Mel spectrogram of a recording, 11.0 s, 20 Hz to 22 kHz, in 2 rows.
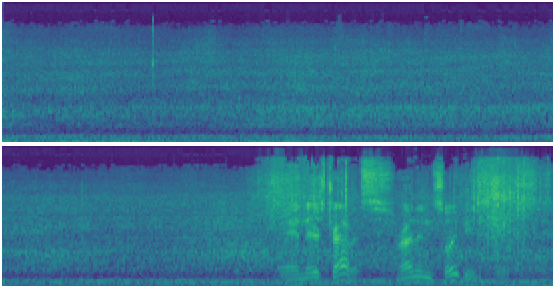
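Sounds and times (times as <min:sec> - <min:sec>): combine harvester rumbling: 0:06.5 - 0:11.0.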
